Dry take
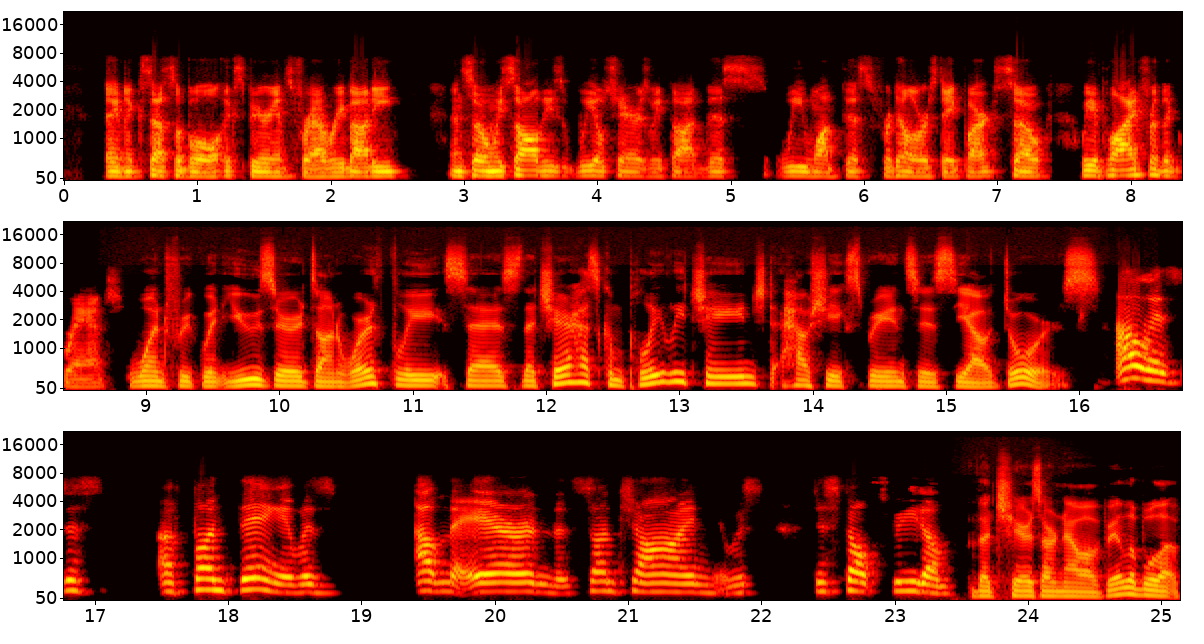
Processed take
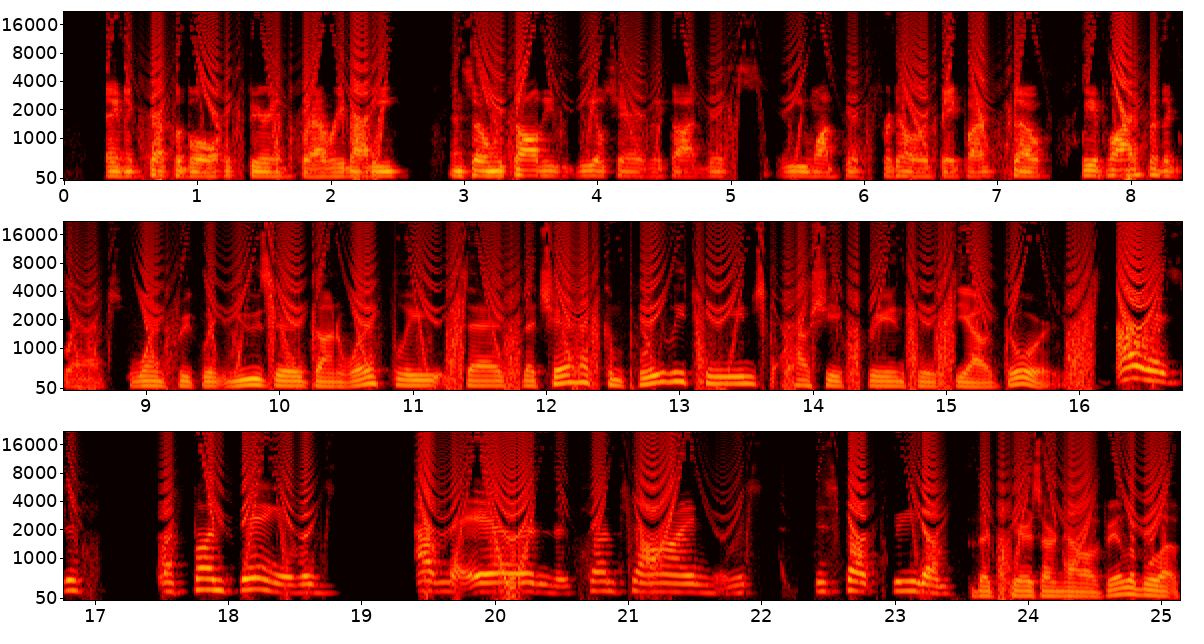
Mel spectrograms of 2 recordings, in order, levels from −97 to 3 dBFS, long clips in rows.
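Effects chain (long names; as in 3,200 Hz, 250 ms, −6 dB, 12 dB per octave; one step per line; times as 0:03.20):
0:21.67–0:22.59: variable-slope delta modulation 64 kbit/s
sample-and-hold swept by an LFO 11×, swing 160% 1.9 Hz
level −8.5 dB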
